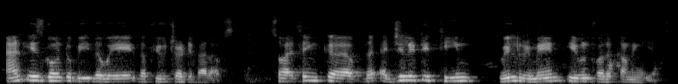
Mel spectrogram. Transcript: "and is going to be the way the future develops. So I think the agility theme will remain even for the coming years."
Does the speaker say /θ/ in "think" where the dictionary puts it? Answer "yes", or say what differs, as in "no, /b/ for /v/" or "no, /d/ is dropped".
no, /t/ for /θ/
